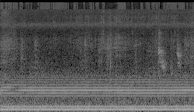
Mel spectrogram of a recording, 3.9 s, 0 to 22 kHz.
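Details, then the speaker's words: Repaired 1956 vintage electric fan, first power-up after reassembly with a new plug and cord: steady low hum and even whirr with no rattle, scrape or ticking; motor runs smoothly with plenty of power. "seems to be working well it seems to be working yeah that's got heaps of power oh that is a success"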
